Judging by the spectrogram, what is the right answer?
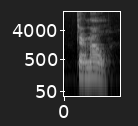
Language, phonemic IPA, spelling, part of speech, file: Dutch, /tɛrˈmal/, thermaal, adjective, Nl-thermaal.ogg
- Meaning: thermal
